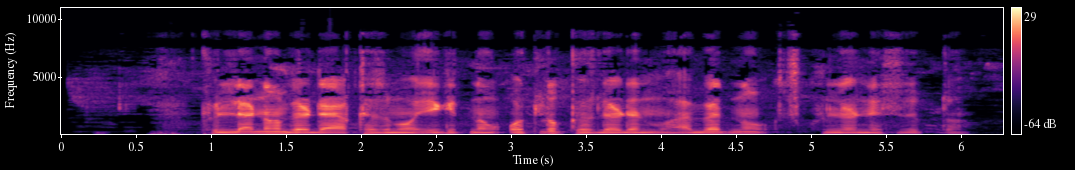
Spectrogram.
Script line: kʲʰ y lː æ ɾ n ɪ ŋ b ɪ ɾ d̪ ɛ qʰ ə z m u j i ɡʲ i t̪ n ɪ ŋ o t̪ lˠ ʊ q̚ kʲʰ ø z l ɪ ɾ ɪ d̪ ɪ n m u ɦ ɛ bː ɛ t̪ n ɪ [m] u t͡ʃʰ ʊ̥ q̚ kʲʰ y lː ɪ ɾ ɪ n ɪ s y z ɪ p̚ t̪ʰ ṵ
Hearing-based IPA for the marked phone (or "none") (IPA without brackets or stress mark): ŋ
